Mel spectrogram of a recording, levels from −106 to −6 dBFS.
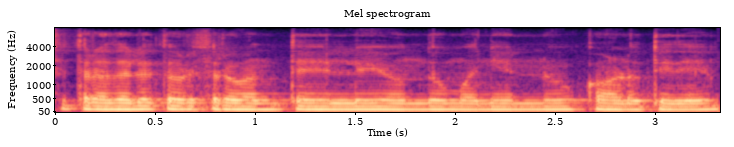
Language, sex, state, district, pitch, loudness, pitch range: Kannada, male, Karnataka, Bidar, 115 Hz, -14 LUFS, 110-115 Hz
